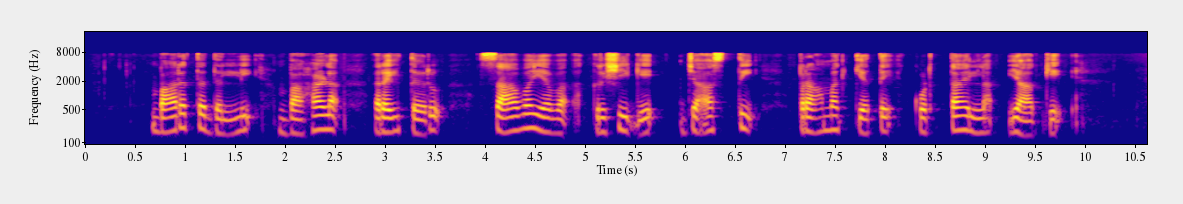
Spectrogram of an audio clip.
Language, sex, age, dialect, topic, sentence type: Kannada, female, 25-30, Central, agriculture, question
